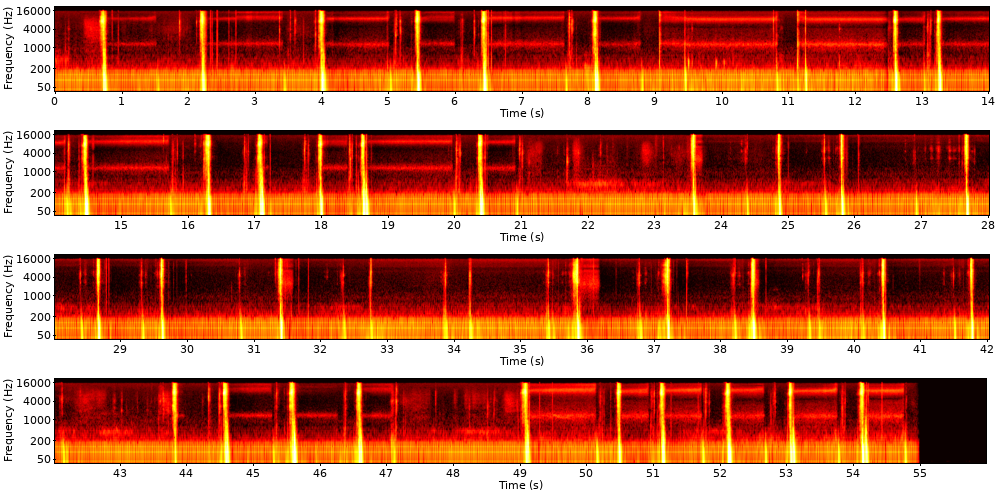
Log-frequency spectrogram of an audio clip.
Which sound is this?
lighter burn gas flintstone flint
